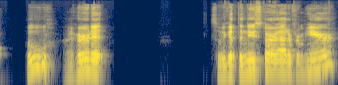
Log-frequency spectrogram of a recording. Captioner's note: computer beeps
